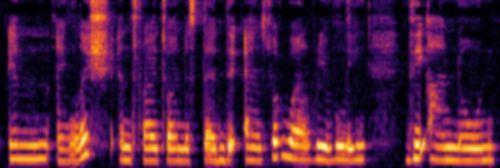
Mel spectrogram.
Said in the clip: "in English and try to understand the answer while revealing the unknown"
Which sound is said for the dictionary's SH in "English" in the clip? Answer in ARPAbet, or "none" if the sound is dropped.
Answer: SH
